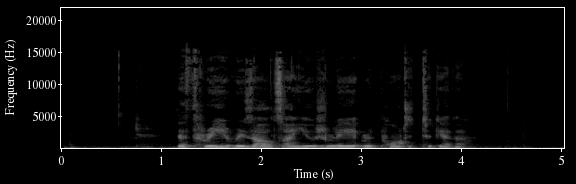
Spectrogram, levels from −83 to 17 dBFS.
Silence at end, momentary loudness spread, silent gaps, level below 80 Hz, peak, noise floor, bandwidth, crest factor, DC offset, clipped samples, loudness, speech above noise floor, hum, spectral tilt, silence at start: 0.95 s; 12 LU; none; -62 dBFS; -20 dBFS; -68 dBFS; 16.5 kHz; 16 dB; under 0.1%; under 0.1%; -36 LUFS; 32 dB; none; -6 dB/octave; 0.05 s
